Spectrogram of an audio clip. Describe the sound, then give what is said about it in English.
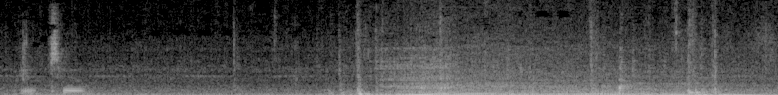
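A car pulls away down a dim suburban street at night: after a brief thump, a low engine rumble swells and its tone climbs steadily as the car accelerates, holding a fairly loud, continuous drone to the end. “Their car takes off, cruising down the dim suburban street.”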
